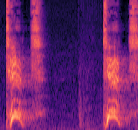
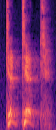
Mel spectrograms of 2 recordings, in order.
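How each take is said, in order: First: It is said slowly. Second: It is said quickly.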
